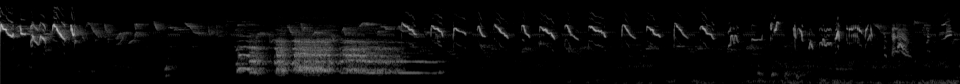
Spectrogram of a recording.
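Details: Yellow-breasted white-eye singing vigorously, offered to lure other white-eyes: high twittering opening, a short harsh raspy burst from another source, then a regular chain of sharp descending chirps.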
